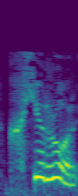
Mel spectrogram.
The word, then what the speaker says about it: кхерор: Этимологию этого слова надо искать в чеченском языке, на котором он произносится как «кхерор» и означает «устрашение».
